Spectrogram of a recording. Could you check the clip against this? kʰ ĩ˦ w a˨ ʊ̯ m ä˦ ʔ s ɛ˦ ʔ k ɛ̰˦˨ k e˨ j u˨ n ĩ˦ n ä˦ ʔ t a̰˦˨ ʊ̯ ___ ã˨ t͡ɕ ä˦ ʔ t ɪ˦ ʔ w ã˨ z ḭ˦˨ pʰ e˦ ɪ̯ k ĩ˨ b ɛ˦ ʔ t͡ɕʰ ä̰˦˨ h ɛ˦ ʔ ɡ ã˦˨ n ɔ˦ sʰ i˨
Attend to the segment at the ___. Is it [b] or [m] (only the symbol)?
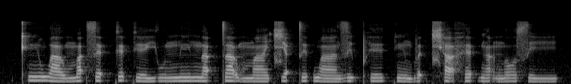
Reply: m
